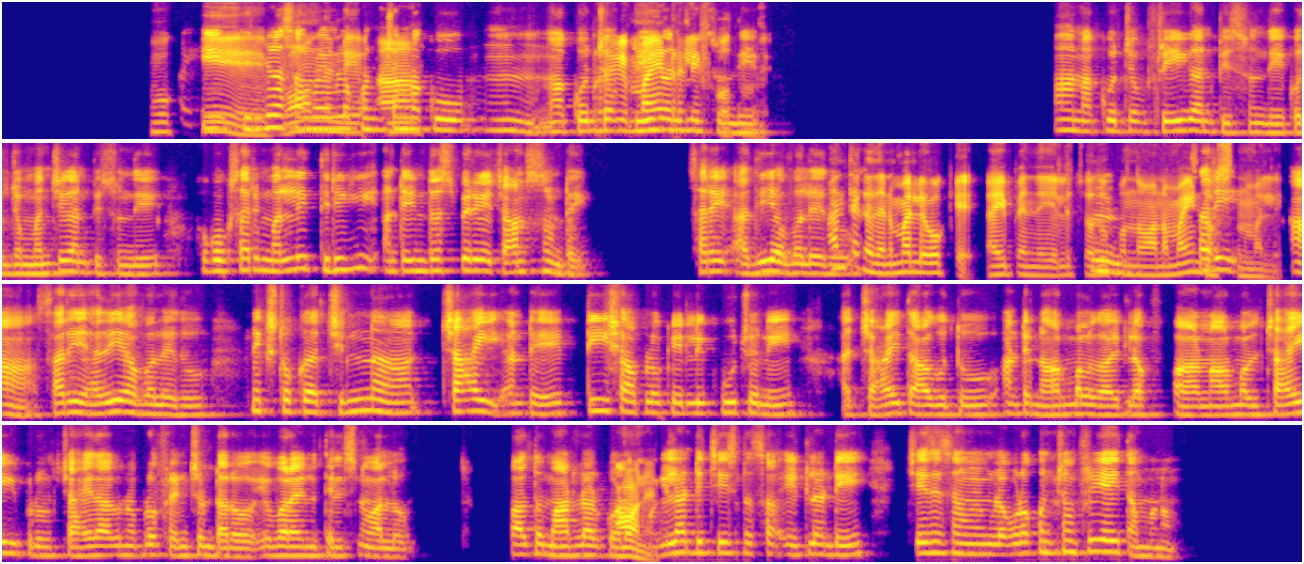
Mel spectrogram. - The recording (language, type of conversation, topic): Telugu, podcast, పనిపై దృష్టి నిలబెట్టుకునేందుకు మీరు పాటించే రోజువారీ రొటీన్ ఏమిటి?
- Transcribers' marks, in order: other background noise; in English: "మైండ్"; in English: "ఇంట్రెస్ట్"; in English: "నెక్స్ట్"; in English: "నార్మల్‌గా"; in English: "నార్మల్"; in English: "ఫ్రీ"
